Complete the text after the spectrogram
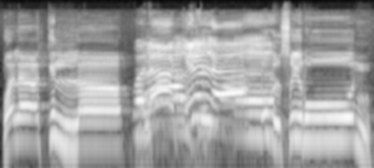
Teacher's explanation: वाला किल्ला, ऐसा बात बच्चे पढ़ते हैं वाला किल्ला, नून की आवाज़ भी आ रही होती है, लाम की आवाज़ भी। भाई नून लाम में बिल्कुल मिल जाएगा।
